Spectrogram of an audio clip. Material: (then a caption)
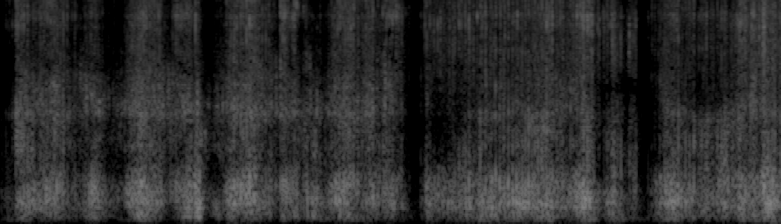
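Fabric, metal. Long acrylic nails scratch and tap rapidly over the rows of small silver metal studs on a medium-sized, hollow black fabric handbag. The result is a dense, quiet, bright rasping and clicking that runs almost continuously, broken only by brief pauses.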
